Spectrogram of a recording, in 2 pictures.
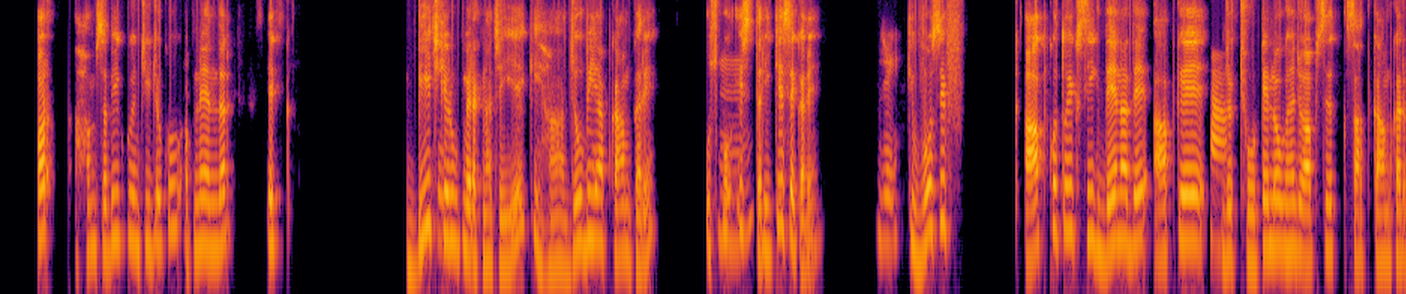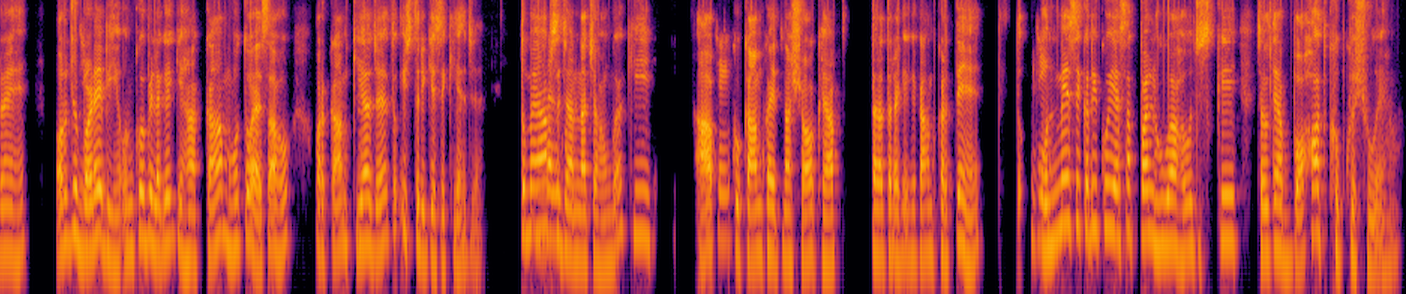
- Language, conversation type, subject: Hindi, unstructured, आपको अपने काम का सबसे मज़ेदार हिस्सा क्या लगता है?
- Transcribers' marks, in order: distorted speech; tapping; other background noise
